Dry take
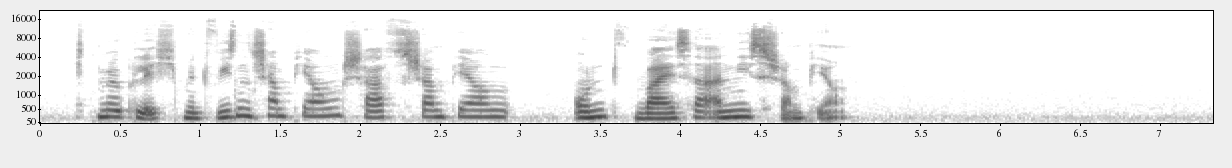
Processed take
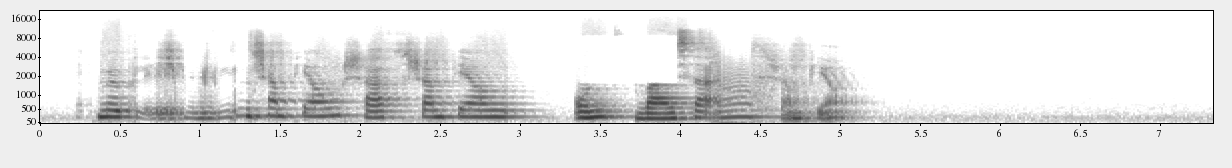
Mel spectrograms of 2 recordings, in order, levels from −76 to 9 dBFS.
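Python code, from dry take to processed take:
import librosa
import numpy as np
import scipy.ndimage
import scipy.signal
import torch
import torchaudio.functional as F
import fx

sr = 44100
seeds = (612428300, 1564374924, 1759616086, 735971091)

p1 = fx.quant_dither(x, sr, seeds[0], bits=6, dither='none')
p2 = x + (p1 * librosa.db_to_amplitude(-7.5))
p3 = fx.spec_erase(p2, sr, start_s=3.37, length_s=0.62, low_hz=1500.0, high_hz=9000.0)
p4 = p3 + fx.echo_feedback(p3, sr, ms=60, feedback_pct=47, wet_db=-11, dry=0)
p5 = fx.over_compress(p4, sr, threshold_db=-29.0, ratio=-1.0, at=(0.6, 1.29), fade=0.02)
p6 = fx.clip_hard(p5, sr, threshold_db=-24.0, at=(4.19, 4.68))
p7 = fx.env_lowpass(p6, sr, base_hz=650.0, full_db=-14.5)
y = p7 * librosa.db_to_amplitude(1.5)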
